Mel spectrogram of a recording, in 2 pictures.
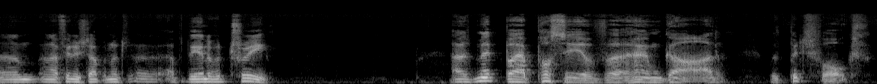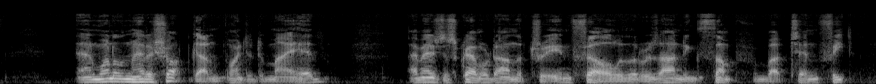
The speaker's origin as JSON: {"language": "English", "region": "England", "country": "United Kingdom", "said": "And I said, \"Yeah, I'm English.\""}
